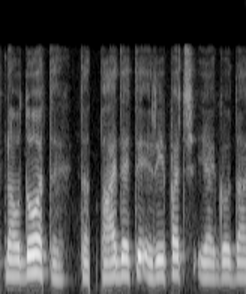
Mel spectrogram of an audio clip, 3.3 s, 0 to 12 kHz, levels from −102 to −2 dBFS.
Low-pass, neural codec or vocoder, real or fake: 7.2 kHz; none; real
